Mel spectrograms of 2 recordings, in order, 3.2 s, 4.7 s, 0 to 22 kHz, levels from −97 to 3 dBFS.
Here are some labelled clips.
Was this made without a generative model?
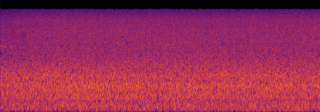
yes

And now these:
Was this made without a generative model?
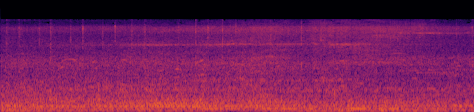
yes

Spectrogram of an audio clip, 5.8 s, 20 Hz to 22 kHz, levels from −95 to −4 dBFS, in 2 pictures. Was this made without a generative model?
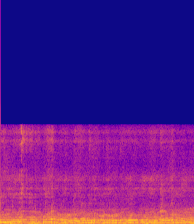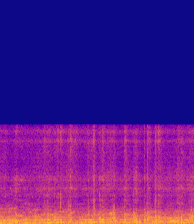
no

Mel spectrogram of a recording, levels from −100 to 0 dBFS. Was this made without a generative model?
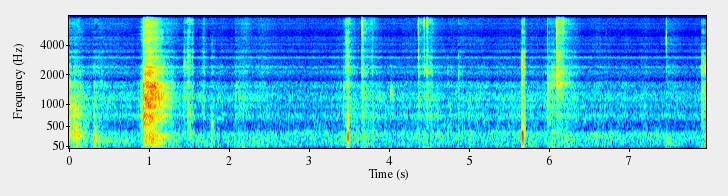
no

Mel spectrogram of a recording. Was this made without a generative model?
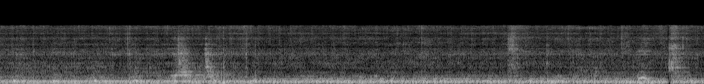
no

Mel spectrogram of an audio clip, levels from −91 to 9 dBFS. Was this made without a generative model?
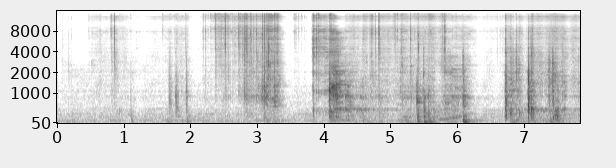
no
